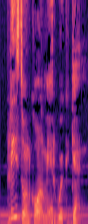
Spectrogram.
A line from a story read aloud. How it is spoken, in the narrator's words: Monica Volkov snapped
